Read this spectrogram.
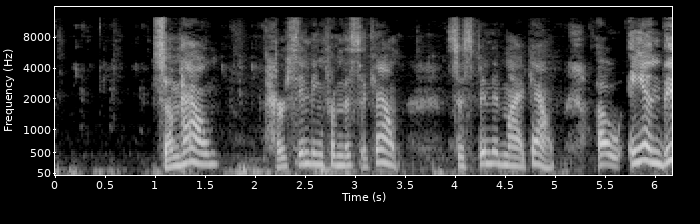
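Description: A woman speaks with animation close to a phone microphone.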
